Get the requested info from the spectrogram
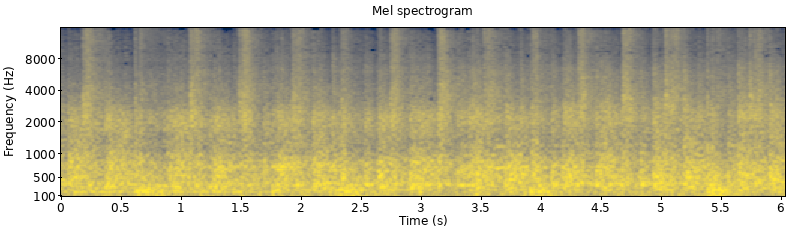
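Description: A street procession drum band of steel-shelled drums and a large bass drum, beaten with sticks in a loud, driving rhythm, about two strong strokes a second with quicker hits between.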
